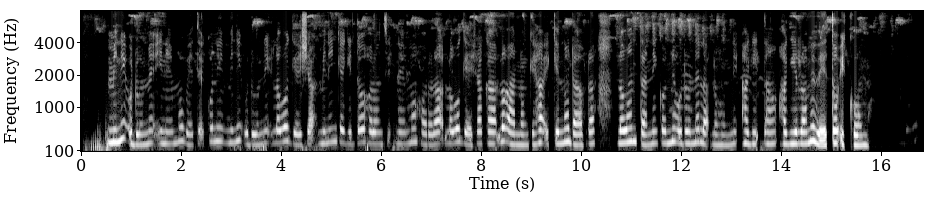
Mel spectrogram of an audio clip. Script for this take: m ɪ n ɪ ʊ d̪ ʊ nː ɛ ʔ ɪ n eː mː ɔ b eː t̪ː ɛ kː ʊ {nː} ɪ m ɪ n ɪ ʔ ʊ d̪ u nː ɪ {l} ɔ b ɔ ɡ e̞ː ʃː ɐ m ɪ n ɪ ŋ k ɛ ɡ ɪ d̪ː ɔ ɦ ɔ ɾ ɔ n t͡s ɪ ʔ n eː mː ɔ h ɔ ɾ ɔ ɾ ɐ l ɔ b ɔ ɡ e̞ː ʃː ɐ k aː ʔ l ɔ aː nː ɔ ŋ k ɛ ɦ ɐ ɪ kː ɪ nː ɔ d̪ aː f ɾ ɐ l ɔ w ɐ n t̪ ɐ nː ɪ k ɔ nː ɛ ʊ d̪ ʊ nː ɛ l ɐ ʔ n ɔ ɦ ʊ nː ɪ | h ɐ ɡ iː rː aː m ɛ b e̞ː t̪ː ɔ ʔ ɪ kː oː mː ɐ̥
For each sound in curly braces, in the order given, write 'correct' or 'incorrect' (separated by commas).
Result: incorrect, correct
